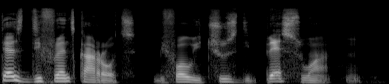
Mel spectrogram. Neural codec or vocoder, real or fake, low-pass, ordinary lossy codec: none; real; 14.4 kHz; none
